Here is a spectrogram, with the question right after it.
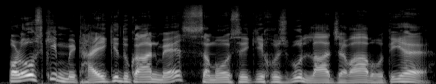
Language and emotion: Urdu, happy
